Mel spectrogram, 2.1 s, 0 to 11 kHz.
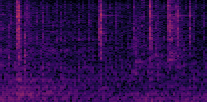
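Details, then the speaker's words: Rock-Ola 496 jukebox with a burnt power supply: sharp, irregular dry ticks, about seven in two seconds, from a relay at the bottom. It chatters as power cycles on and off, with lights jittery too. "okay so you're hearing down here in the bottom like a ticking tick that sounds like that same freaking relay that we messed within the 49 the 494 that we were me or the 490 that we were messing with Joe"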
